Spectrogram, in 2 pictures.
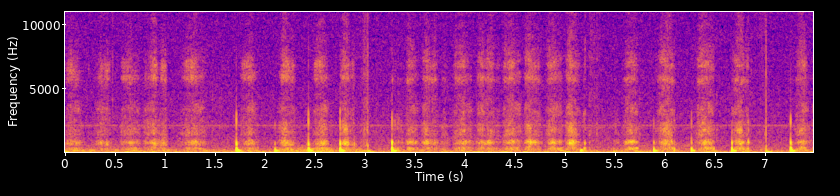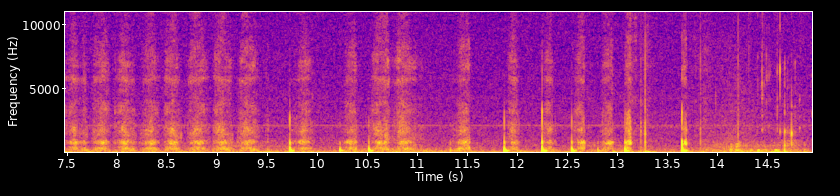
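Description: An Apple Pencil's plastic tip taps and rubs in small strokes on the glass screen of a large iPad Pro, while a left hand with long nails rests still on the tablet's edge. Sharp, dry clicks stand out at irregular intervals over a soft, continuous scratchy rubbing. The sound is quiet and close.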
